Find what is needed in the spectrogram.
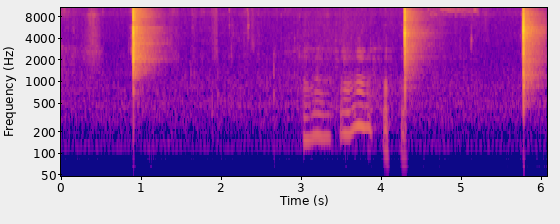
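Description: A bicycle kickstand being handled and tried in place on the frame: three sharp snapping clicks, about a second in, at about four seconds and near the end. A short, low hum of voice comes between the first two clicks.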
